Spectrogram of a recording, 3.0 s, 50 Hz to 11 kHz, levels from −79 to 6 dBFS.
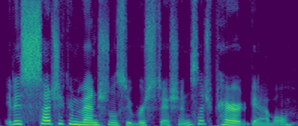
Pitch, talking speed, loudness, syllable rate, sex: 205 Hz, 180 wpm, -20 LUFS, 5.9 syllables/s, female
